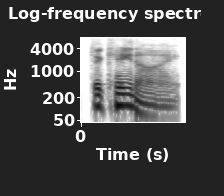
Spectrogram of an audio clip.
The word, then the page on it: decani: American English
